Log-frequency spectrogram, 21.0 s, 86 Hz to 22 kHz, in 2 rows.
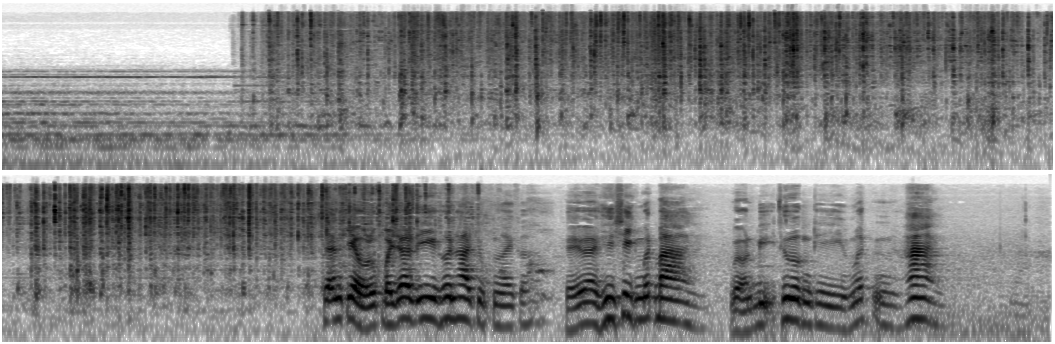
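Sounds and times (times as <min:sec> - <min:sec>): rapid mechanical clattering clicks: 0:02.4 - 0:15.4.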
